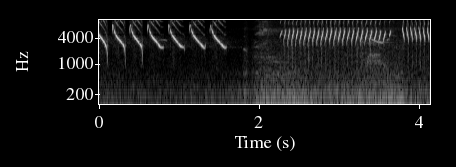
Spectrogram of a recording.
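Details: A kept canary gives several loud sweeping whistles dropping in pitch, pauses briefly, then pours out a sustained fast high trill that stops and restarts.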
